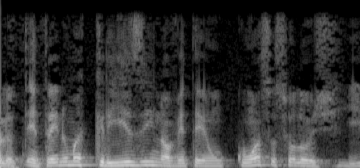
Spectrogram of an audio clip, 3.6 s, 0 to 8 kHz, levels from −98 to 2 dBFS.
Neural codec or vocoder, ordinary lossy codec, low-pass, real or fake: none; none; 7.2 kHz; real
